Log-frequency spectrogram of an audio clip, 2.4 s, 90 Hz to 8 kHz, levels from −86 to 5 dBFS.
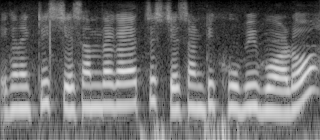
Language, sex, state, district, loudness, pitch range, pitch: Bengali, female, West Bengal, North 24 Parganas, -14 LUFS, 245-280 Hz, 260 Hz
